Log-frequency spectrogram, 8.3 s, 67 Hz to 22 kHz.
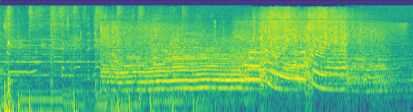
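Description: Loud, high-pitched Formula 1 race car engines scream and rev continuously, their whining pitch climbing and dropping sharply as cars shift gears and sweep past.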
